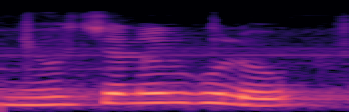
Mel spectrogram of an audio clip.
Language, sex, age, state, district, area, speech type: Bengali, female, 18-30, West Bengal, Uttar Dinajpur, urban, spontaneous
